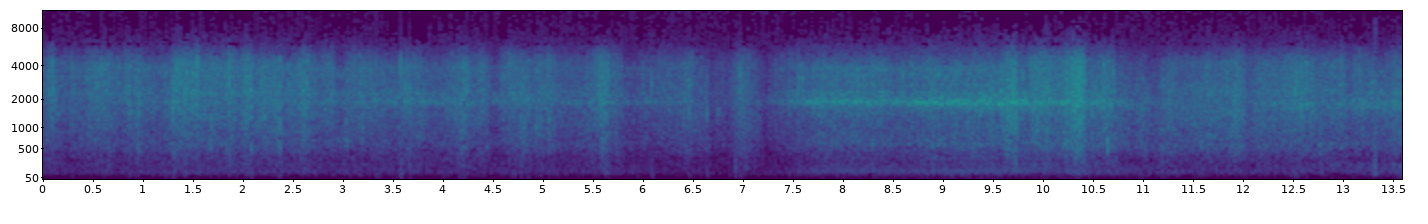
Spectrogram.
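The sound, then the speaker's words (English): Tractors pulling disc breakers drone steadily as they loosen roots and grasses in thick topsoil to clear land, a rough engine rumble mixed with scraping, grinding noise, swelling louder toward the middle with a faint whine before settling back. “The roots and grasses in the thick topsoil are loosened by tractors and disc breakers.”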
